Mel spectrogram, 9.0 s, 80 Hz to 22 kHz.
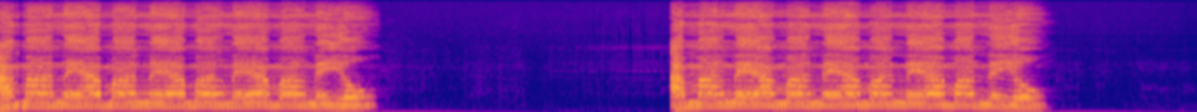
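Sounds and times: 
vocal ensemble singing: 0:00.0 - 0:02.9, 0:05.0 - 0:07.9.

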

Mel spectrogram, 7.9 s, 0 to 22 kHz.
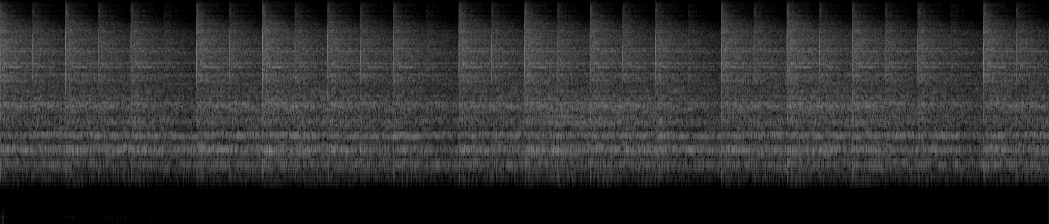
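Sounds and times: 
wet ride cymbal: 0:00.0 - 0:07.8.

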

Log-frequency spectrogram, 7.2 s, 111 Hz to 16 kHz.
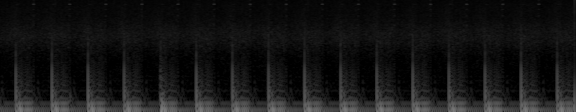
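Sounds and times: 
dark analog bass: 0:00.0 - 0:07.1.

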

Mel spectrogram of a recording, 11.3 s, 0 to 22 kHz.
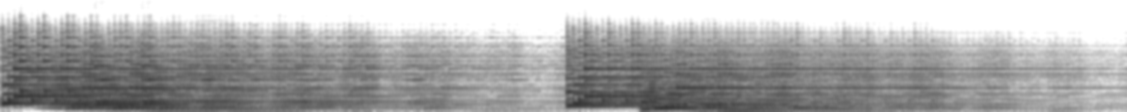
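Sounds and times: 
harp loop in Em 85: 0:00.0 - 0:03.4, 0:05.7 - 0:09.8.

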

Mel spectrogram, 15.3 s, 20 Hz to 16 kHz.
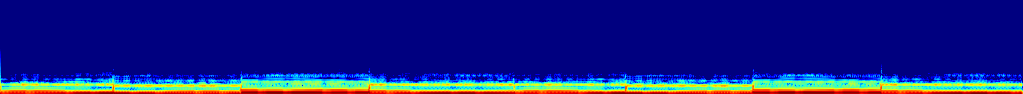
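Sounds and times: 
decimated bass in G at 125 BPM: 0:00.0 - 0:15.3.

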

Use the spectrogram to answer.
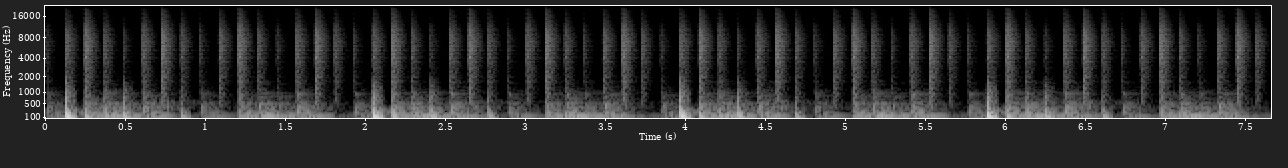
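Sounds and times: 
top drum loop at 125bpm: 0:00.1 - 0:02.8, 0:04.0 - 0:04.8, 0:05.9 - 0:06.7.

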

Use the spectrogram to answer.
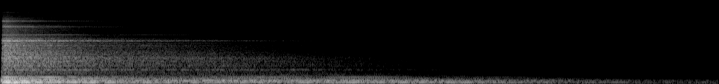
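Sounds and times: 
cinematic metal music: 0:00.0 - 0:03.3.

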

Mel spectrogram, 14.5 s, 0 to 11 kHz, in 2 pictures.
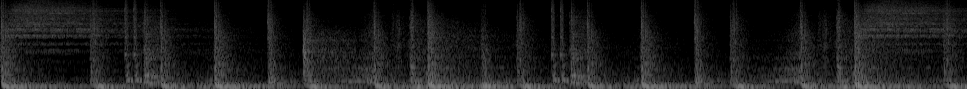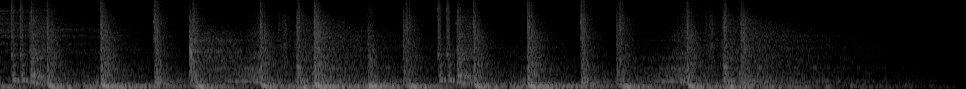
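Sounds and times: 
orchestral drum break: 0:00.0 - 0:13.4.

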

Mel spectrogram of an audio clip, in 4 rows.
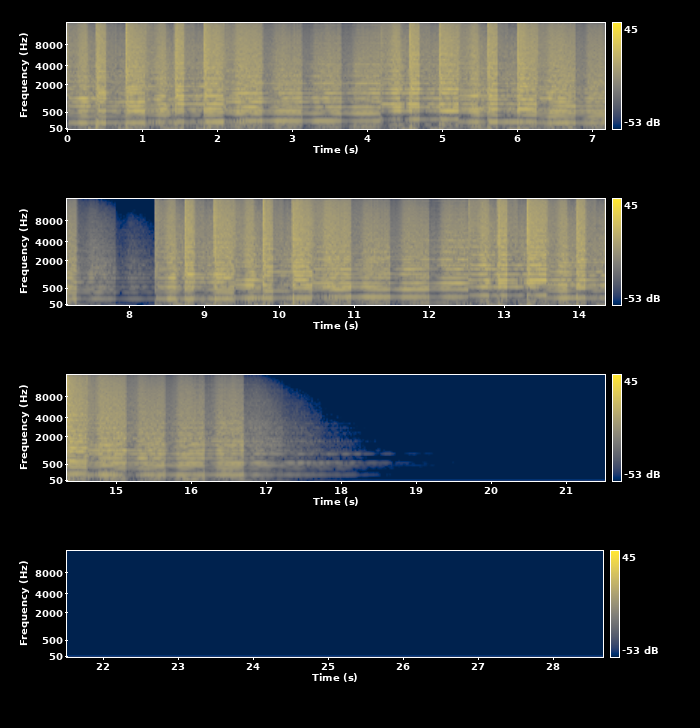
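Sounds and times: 
lead synth in F minor: 0:00.0 - 0:07.6, 0:08.4 - 0:17.8.

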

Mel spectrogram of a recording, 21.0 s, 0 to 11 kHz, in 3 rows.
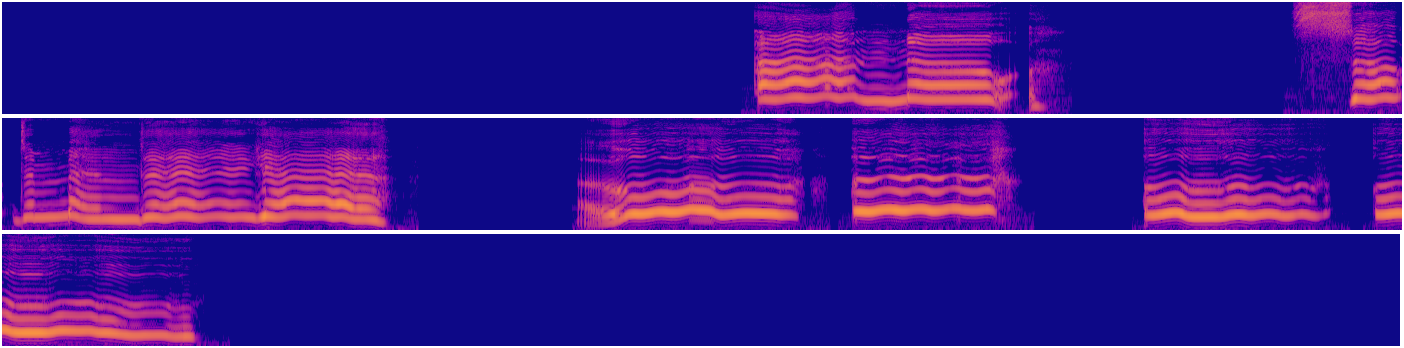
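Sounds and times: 
woman singing ad-libs in G major and D major: 0:03.8 - 0:05.4, 0:06.4 - 0:09.1, 0:09.9 - 0:15.2.

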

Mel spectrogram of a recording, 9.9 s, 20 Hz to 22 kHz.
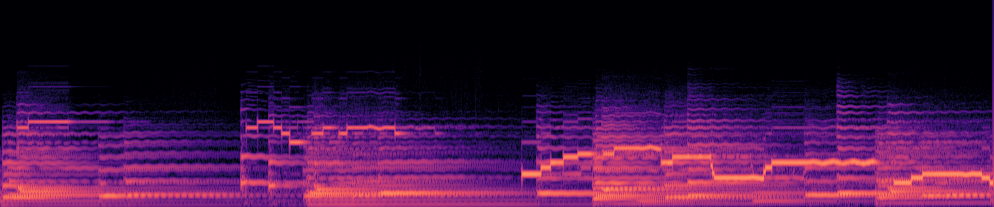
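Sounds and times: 
acoustic piano synth lead loop in E minor: 0:00.0 - 0:09.9.

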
